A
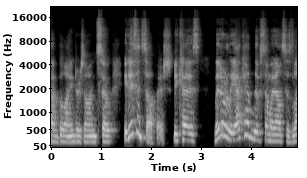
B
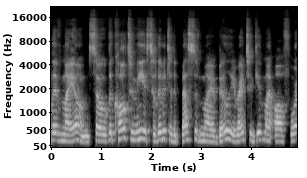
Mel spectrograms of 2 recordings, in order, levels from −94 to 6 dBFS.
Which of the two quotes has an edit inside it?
B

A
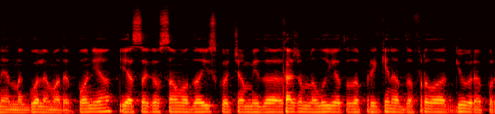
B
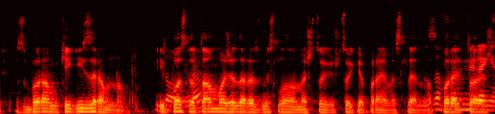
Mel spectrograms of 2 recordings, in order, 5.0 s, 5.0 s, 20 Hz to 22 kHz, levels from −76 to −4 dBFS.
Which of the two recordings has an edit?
A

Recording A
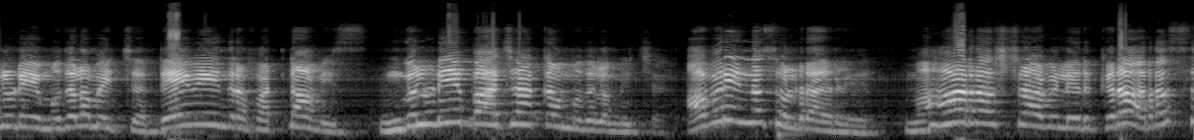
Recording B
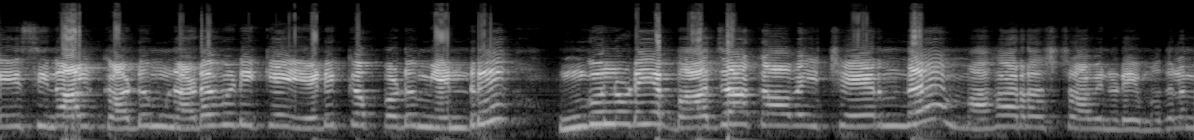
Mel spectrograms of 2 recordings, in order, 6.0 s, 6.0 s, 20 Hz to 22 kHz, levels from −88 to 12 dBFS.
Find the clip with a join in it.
A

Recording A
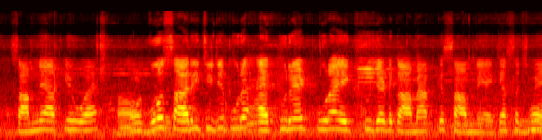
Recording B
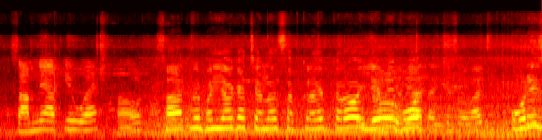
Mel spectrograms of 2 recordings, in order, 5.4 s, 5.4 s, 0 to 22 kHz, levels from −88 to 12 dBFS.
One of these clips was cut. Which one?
B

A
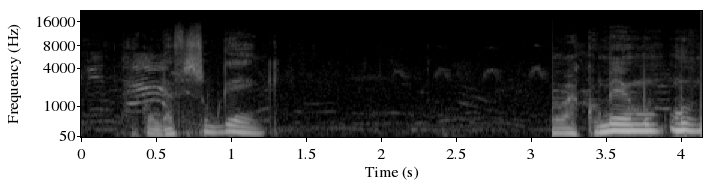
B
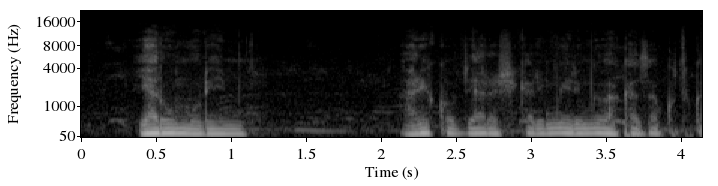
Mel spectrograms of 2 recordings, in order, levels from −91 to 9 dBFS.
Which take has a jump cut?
A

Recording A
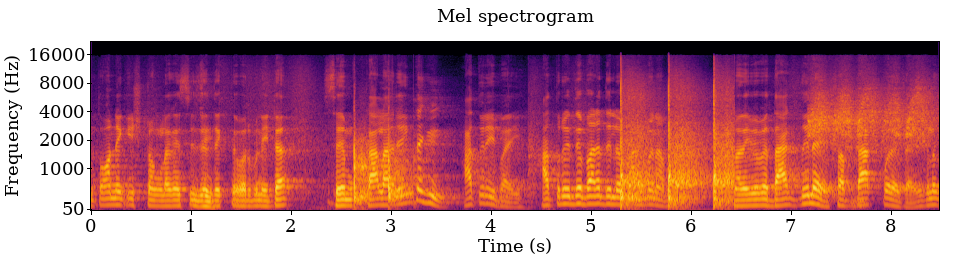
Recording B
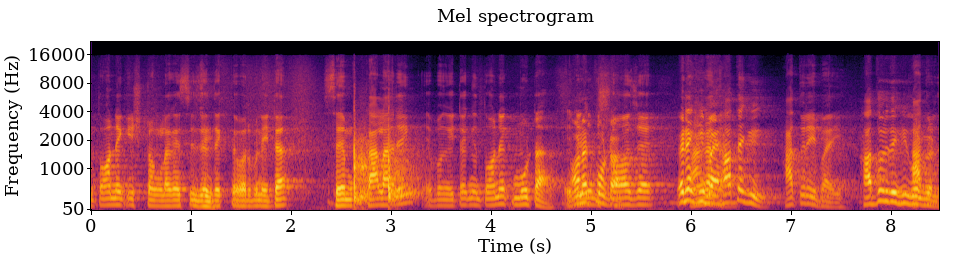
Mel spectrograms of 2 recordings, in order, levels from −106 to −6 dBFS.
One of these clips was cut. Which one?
A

